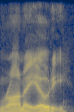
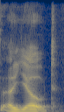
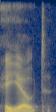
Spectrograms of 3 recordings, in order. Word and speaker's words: Ayotte: So we used to call Ron Ayotte. Okay. And then he's like, it's Ayotte. Oh. And so that's what you say, Ayotte.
